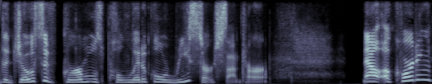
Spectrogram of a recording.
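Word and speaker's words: Goebbels: Gibbles. How do you say it? Like Germans say it. How do they say it? Gerbles. Gerbles. Yeah, that makes sense.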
